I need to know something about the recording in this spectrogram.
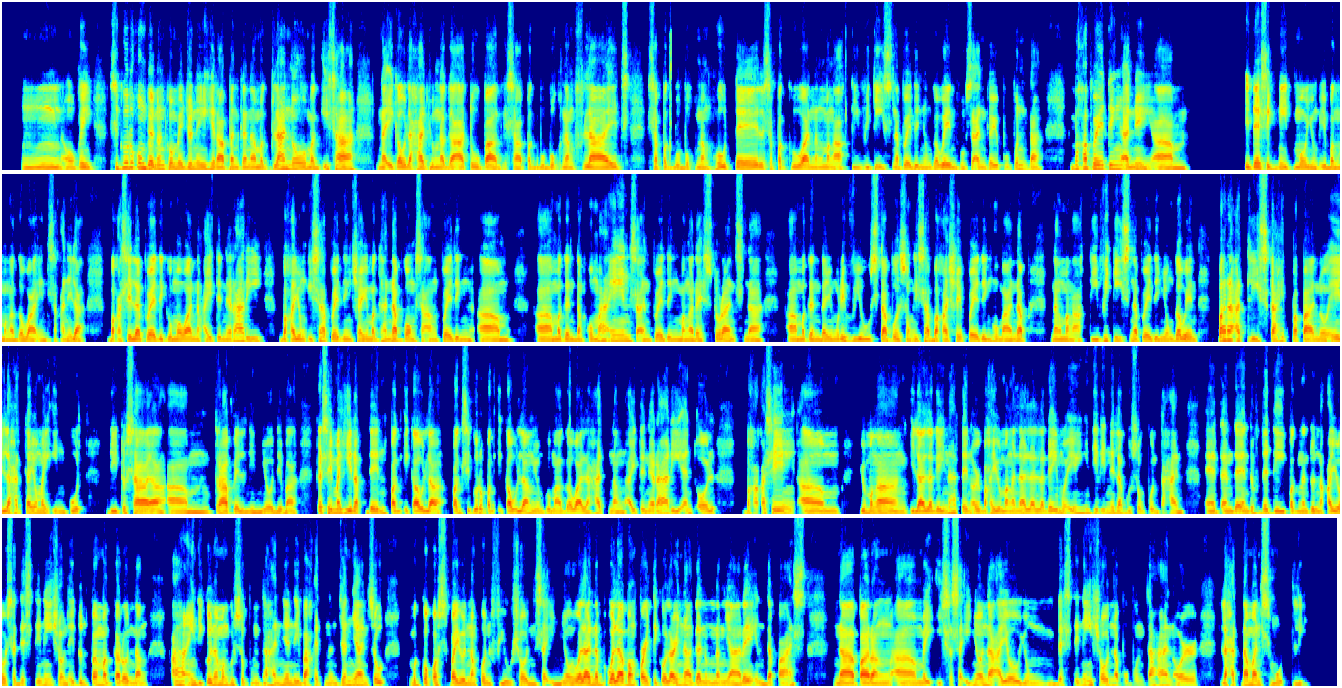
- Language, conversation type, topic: Filipino, advice, Paano ko mas mapapadali ang pagplano ng aking susunod na biyahe?
- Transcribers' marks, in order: none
